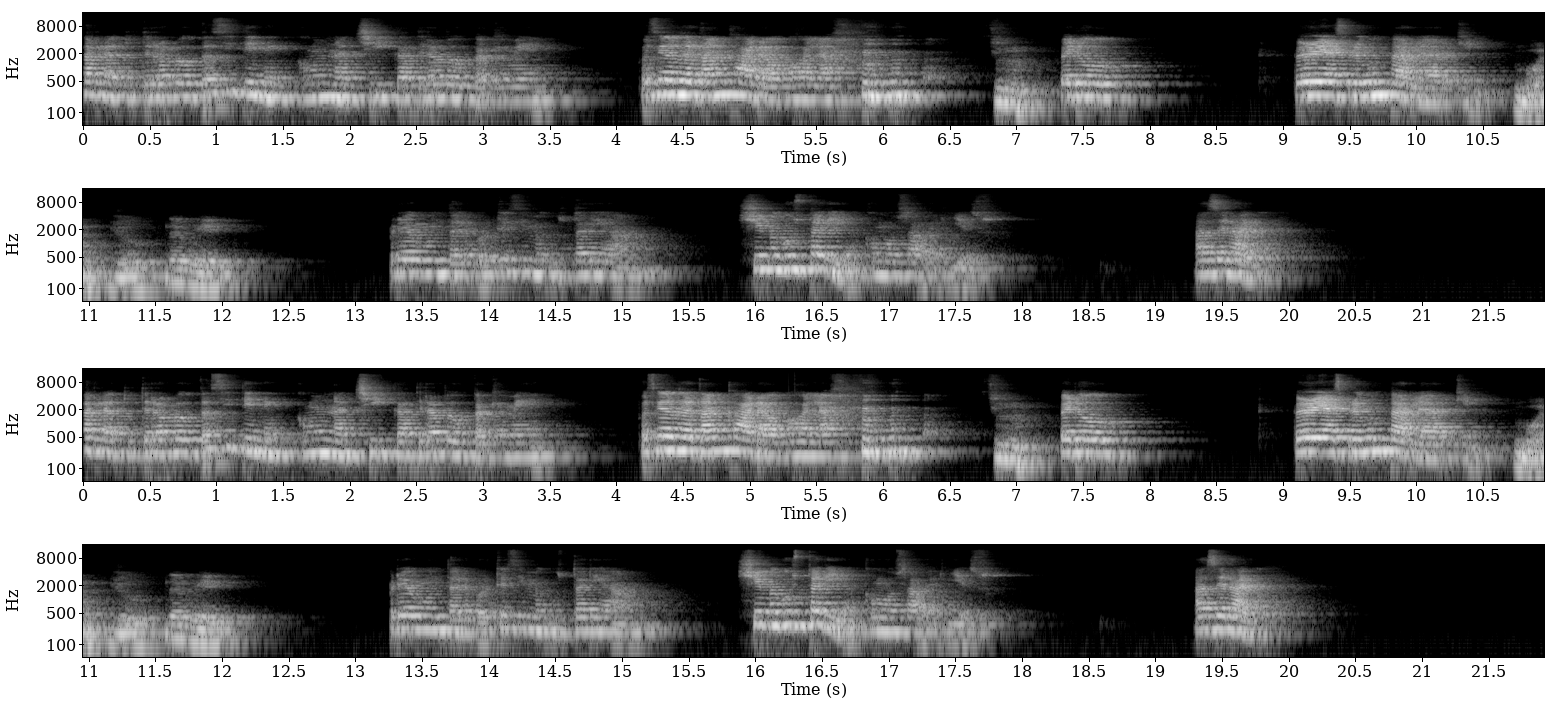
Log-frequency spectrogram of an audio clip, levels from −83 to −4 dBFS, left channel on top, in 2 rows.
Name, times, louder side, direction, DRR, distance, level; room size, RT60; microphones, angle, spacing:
voice 1, 0.0-3.4 4.2-6.2 7.3-7.8 9.1-10.5 13.3-15.2 15.9-17.7 19.3-19.9, equal, 90° right, -1 dB, 0.8 m, -23 dB
voice 2, 10.7-12.1, equal, ahead, -6 dB, 0.7 m, -27 dB
3.1 x 2.6 x 3.1 m, 0.87 s
head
